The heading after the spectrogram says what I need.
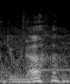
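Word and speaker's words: Döner: But everyone else is donor. I thought he said nooner. Day job if you can hold a gun. In Germany, it is Duna, but it's spelled donor.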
